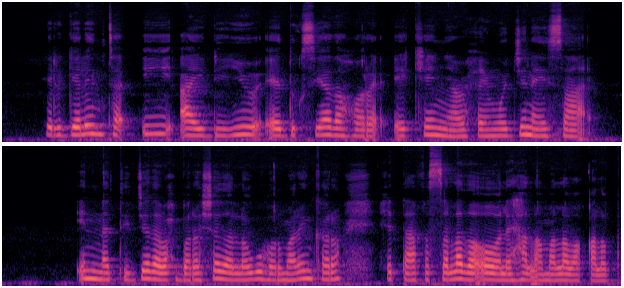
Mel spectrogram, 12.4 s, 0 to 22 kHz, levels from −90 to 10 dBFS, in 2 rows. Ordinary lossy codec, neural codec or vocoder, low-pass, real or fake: none; none; none; real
